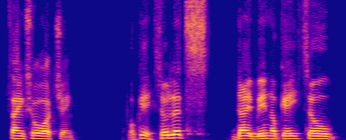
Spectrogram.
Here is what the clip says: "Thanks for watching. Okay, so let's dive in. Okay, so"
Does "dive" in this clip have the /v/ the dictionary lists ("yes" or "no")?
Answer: no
